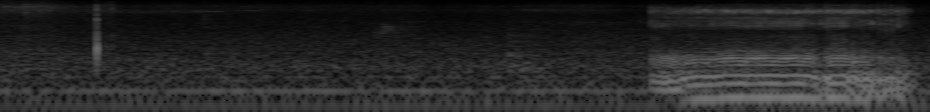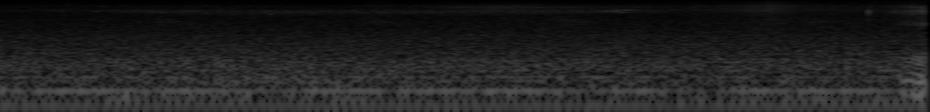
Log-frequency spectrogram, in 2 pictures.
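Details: Sleeping bulldog giving one loud, rough, rattling snore lasting just over a second in the middle, with quiet room hiss before and after.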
